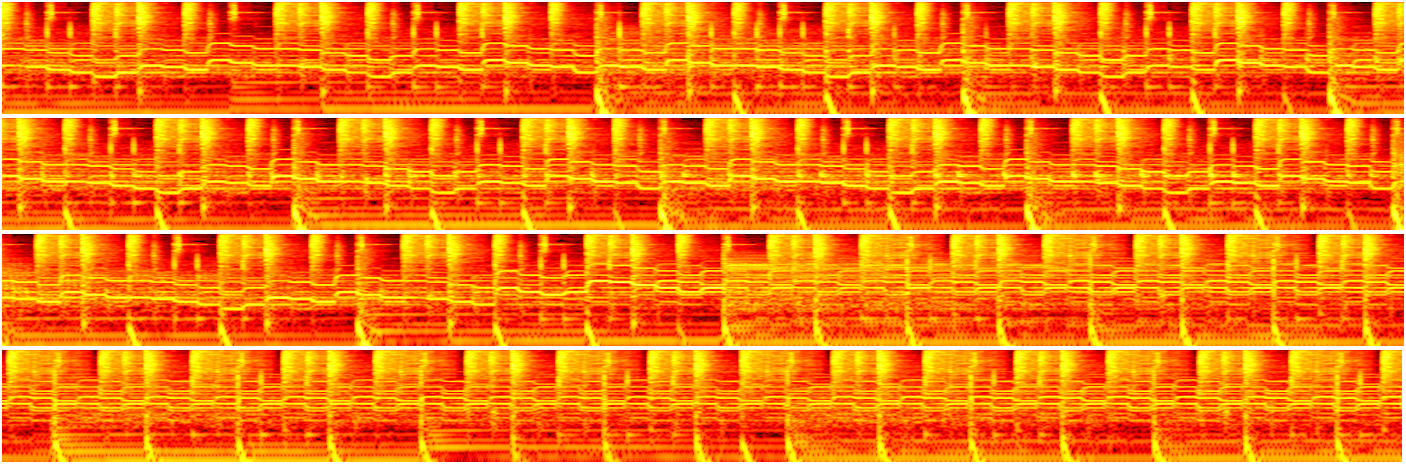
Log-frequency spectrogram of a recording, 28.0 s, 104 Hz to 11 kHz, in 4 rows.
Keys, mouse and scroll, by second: 1.0 shift+a, 11.0 shift+a, 14.2 a, 14.4 b, 15.4 g, 17.4-18.0 drag.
